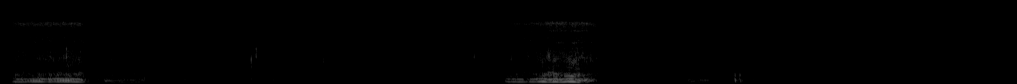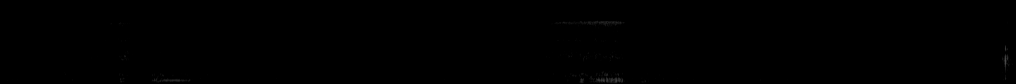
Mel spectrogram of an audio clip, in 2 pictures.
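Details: Dog snoring while lying like a human: soft, rough snores spaced with quiet breathing, about a dozen breaths a minute, in a quiet room.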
